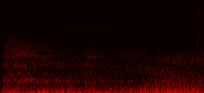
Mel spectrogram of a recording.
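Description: Low, steady rumble of a movie preview soundtrack played through a home theater surround sound system and picked up in the room, starting suddenly.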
